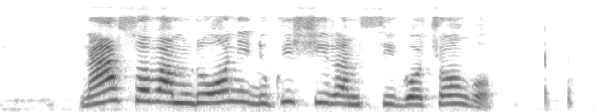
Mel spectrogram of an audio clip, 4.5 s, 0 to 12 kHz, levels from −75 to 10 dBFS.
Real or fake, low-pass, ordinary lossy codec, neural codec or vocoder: real; 7.2 kHz; Opus, 32 kbps; none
